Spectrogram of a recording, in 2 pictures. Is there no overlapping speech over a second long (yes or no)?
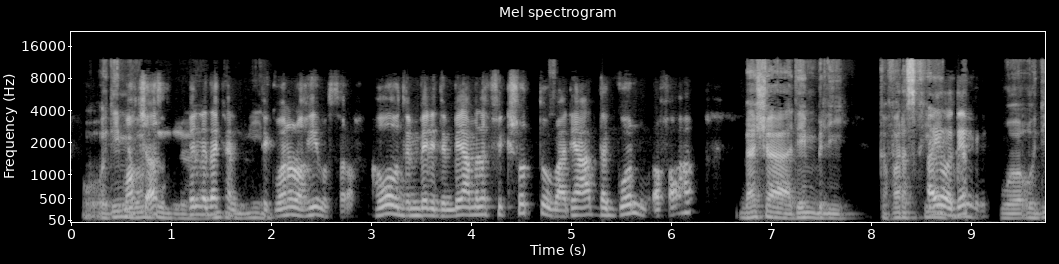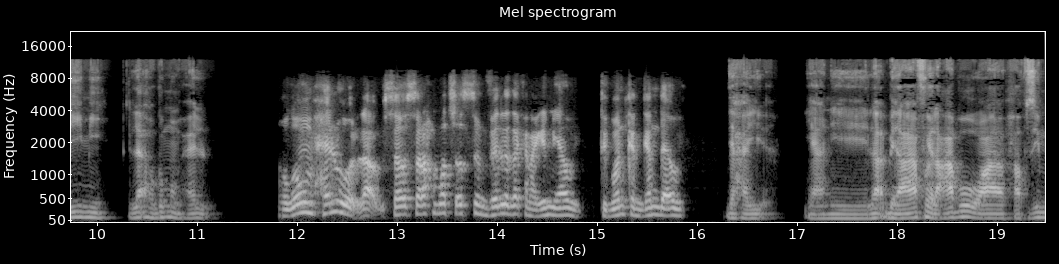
no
